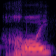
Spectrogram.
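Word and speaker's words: Khoy: Este Hoy se escribe con Ja. Entonces cuando uno ve la K con la H en un texto árabe lo pronuncia como Ja.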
